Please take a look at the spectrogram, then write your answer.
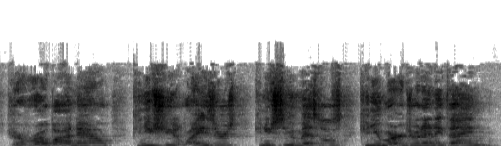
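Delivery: very high, squeaky eager questions; a childlike cartoon reindeer voice; excited Chopper. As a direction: pepper him with questions like an excited kid. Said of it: "it's funny that Chopper's doing it".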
